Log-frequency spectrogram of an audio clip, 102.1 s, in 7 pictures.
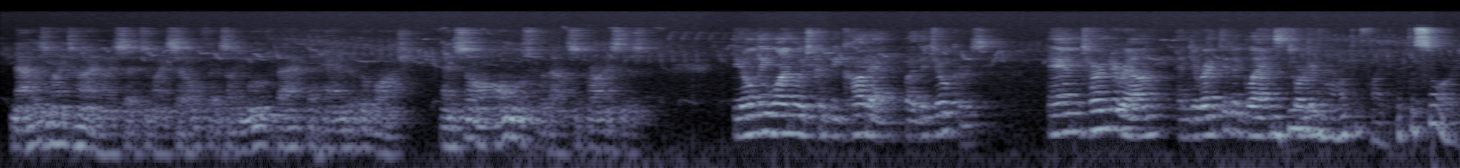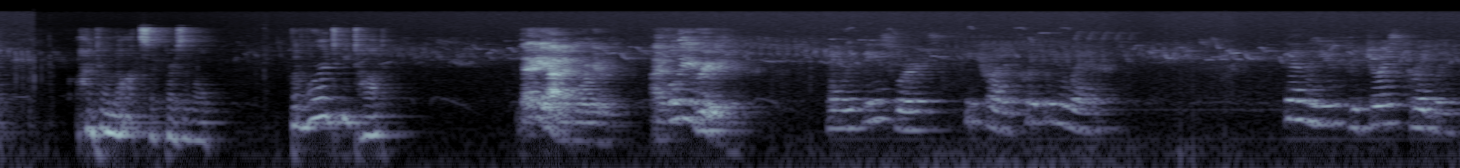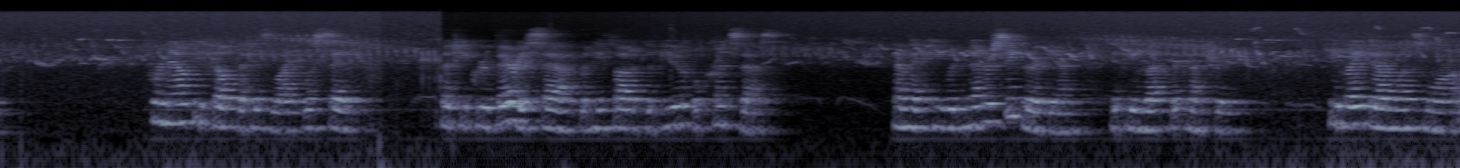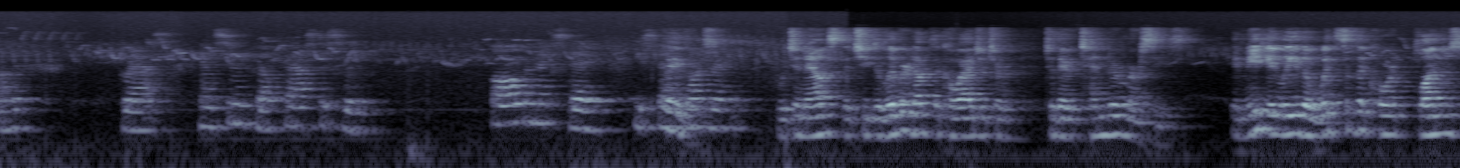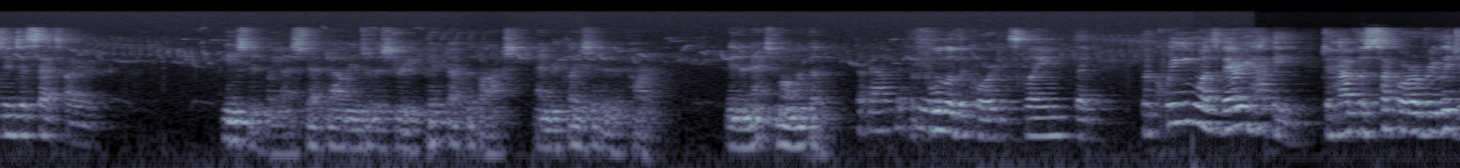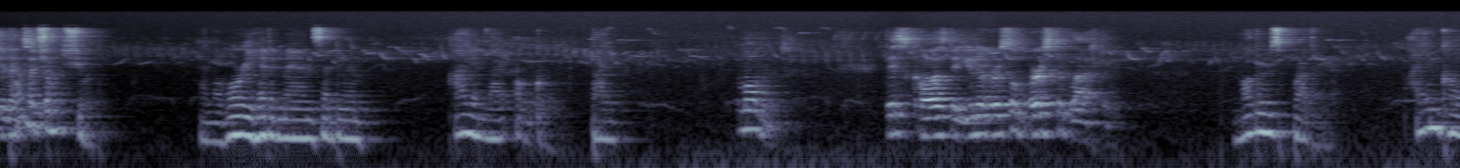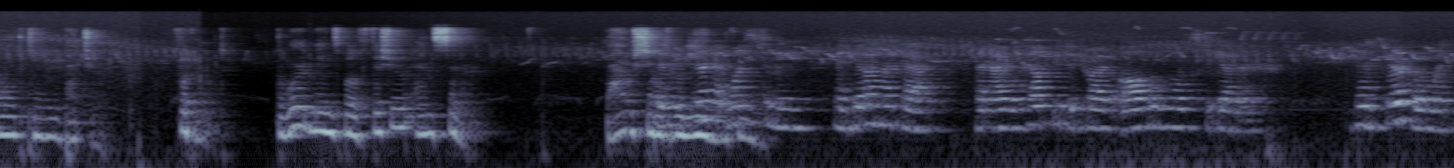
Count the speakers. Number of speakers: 5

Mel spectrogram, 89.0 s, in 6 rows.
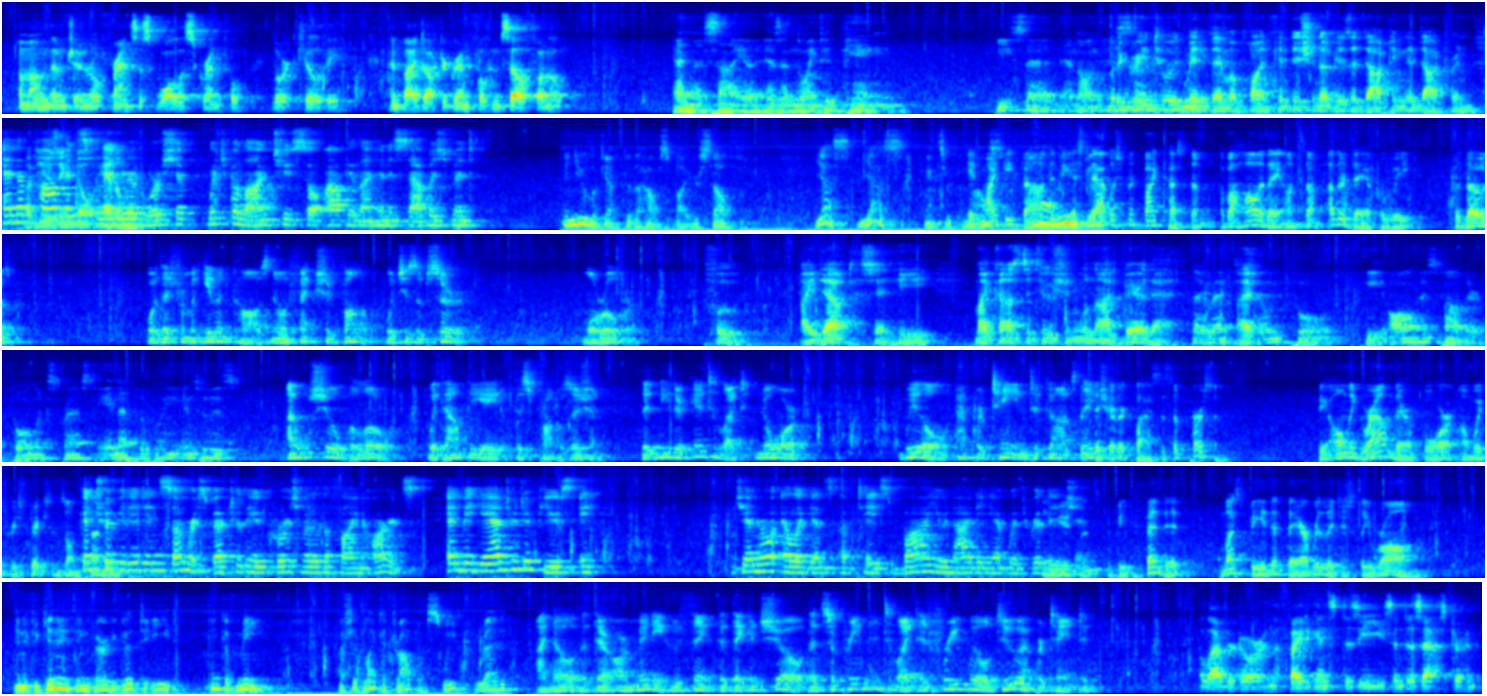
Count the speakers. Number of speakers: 7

